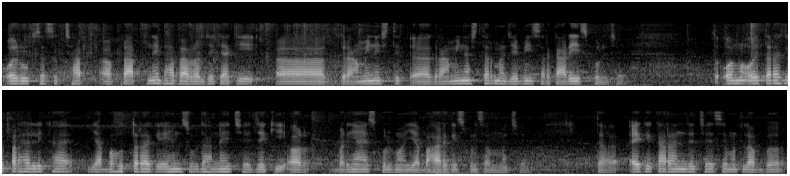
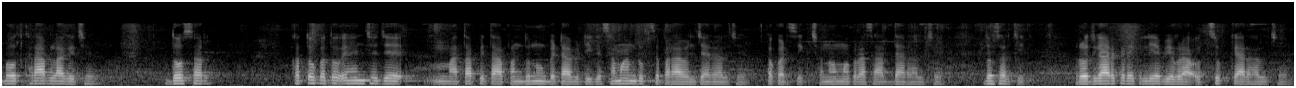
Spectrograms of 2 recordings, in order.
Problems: background sounds at intervals, background conversations at intervals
